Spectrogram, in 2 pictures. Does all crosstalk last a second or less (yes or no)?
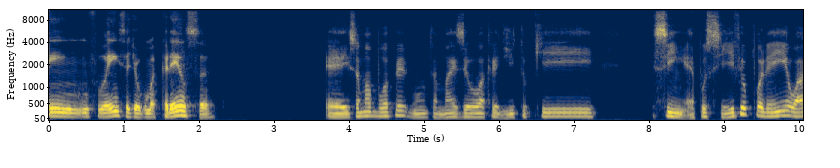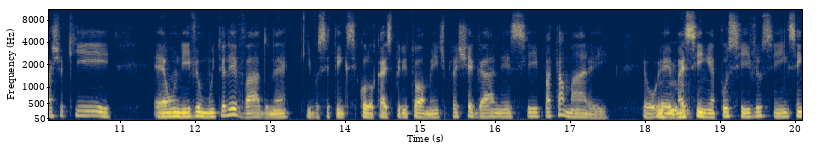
yes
